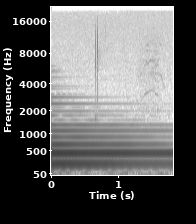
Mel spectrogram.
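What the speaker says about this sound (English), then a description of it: "First finger, we're going to count which fret on the chart. 1, 2, 2nd fret. And which string? Your G string." A single guitar note on the G string fretted at the 2nd fret, plucked once and left to ring with a steady sustained tone that slowly fades, close and alone.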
